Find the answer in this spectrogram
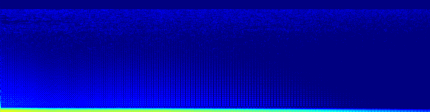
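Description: A deep electronic bass note from the song's closing beat, holding low and fading away to silence over about two seconds.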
